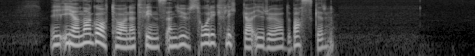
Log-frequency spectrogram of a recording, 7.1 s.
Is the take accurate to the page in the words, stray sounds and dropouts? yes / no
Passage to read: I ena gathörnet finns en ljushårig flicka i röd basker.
yes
